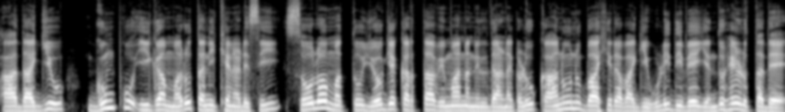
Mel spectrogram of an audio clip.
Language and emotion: Kannada, neutral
